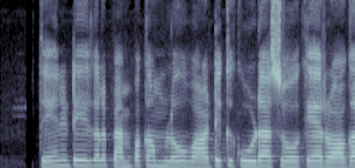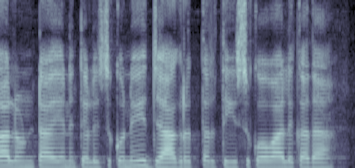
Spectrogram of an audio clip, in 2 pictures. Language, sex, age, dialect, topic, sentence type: Telugu, female, 18-24, Utterandhra, agriculture, statement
